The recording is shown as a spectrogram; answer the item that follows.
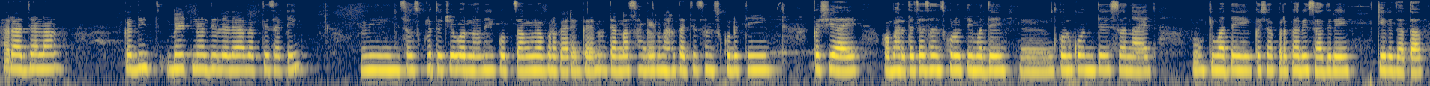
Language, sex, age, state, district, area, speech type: Marathi, female, 18-30, Maharashtra, Hingoli, urban, spontaneous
